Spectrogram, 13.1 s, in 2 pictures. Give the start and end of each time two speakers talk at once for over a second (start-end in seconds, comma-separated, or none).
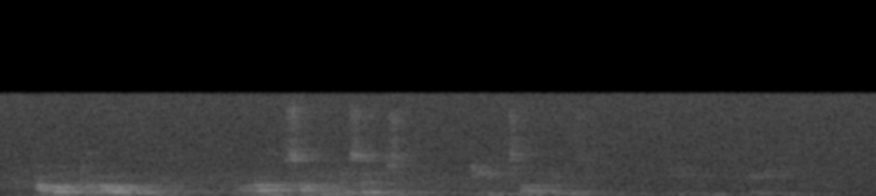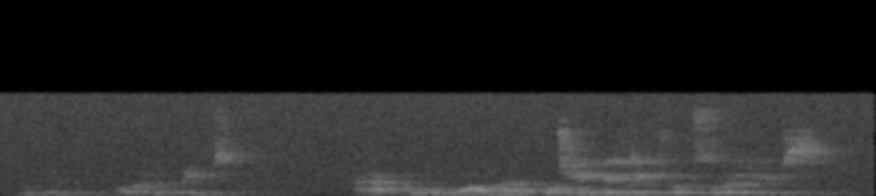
10.7-11.9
